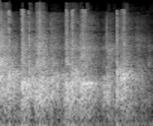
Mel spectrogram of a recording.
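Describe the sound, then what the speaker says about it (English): A short burst of clapping and applause for a quiz contestant on a televised quiz show, loud and close, with no talk. "applause again in favor of Kweku Tibu"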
